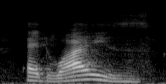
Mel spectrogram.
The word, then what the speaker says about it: advise: So can you hear the difference in the pronunciation between these two words? They're very similar, advise and advice. The difference is in the final consonant sound, very slight difference.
